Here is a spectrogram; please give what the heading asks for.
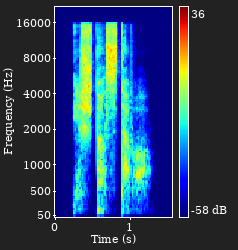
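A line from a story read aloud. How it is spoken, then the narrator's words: Whispered. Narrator (Russian): шепнула Федра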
